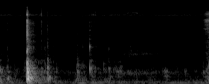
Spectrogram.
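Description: Two sharp plastic clicks about a third of a second apart, then a few faint ticks: a plastic switch wall plate being pressed and shifted against the wall over the switches.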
